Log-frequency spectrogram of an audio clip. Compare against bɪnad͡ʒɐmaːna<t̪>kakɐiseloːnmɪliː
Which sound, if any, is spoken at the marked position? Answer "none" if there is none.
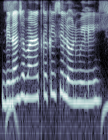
t̪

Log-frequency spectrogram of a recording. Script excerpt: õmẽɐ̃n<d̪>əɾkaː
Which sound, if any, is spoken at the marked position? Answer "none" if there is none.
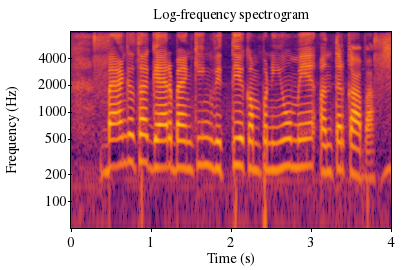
t̪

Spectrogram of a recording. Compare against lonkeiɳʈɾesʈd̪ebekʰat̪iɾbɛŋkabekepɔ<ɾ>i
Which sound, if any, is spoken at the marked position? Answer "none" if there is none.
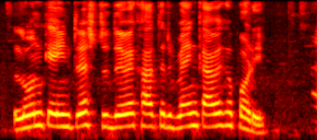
ɽ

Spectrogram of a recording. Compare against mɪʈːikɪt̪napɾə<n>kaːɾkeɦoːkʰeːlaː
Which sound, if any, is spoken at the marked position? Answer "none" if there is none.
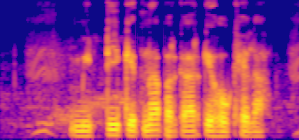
none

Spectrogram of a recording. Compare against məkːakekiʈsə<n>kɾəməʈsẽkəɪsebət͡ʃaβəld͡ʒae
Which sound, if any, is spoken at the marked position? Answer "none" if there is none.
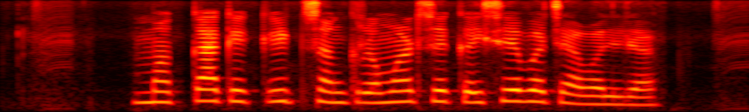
ŋ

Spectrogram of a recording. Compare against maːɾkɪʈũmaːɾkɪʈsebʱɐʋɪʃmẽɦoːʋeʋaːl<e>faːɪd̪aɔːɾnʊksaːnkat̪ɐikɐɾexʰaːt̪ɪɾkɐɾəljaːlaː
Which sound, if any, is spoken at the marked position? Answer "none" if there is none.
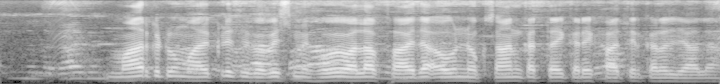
a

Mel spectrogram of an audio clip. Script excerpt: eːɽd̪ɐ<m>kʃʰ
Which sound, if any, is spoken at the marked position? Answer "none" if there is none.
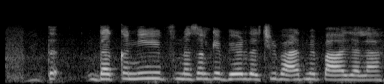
none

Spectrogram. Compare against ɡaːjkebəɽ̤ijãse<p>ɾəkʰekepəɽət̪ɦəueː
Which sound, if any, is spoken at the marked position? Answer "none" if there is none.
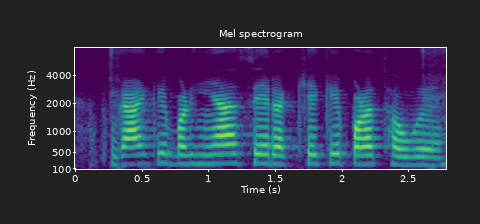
none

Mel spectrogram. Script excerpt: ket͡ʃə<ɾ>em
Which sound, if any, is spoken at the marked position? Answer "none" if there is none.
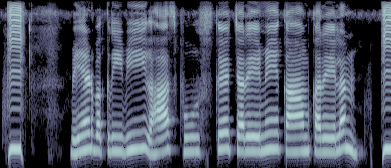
ɾ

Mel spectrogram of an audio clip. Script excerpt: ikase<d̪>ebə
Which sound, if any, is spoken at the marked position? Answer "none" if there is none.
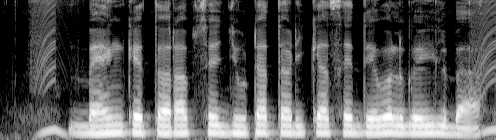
d̪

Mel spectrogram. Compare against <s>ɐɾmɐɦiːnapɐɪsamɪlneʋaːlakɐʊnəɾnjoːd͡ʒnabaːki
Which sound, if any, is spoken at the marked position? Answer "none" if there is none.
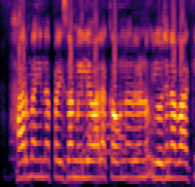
h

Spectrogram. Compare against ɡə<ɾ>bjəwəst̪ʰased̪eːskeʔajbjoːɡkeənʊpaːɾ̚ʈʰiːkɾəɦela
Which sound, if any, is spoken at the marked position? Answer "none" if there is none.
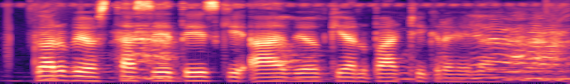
ɾ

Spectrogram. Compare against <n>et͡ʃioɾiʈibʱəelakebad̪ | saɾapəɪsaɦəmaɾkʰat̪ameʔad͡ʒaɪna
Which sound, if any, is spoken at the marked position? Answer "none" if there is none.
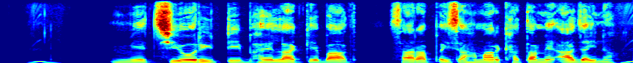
m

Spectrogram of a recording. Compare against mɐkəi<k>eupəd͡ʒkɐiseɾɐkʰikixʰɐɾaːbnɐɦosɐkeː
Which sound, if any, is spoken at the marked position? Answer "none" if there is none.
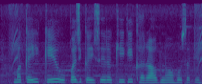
k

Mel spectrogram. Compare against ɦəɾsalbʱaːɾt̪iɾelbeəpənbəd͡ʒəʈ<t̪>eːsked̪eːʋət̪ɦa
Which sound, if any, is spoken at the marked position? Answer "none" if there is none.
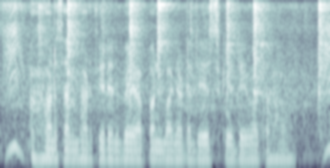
d̪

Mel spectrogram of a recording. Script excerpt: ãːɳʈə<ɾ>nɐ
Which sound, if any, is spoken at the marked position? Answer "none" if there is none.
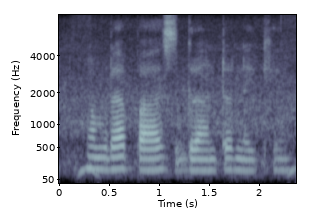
ɾ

